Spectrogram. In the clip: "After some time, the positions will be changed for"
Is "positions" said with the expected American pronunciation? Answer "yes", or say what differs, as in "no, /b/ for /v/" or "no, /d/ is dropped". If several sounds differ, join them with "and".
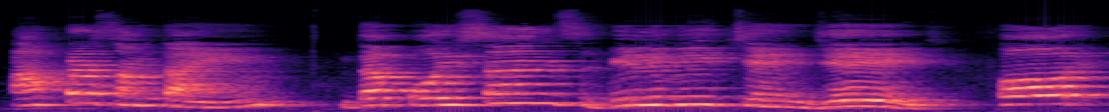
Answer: no, /s/ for /ʃ/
